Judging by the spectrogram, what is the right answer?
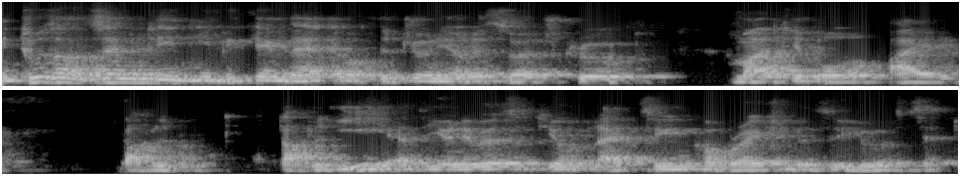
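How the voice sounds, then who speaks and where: The pace is fairly quick. Room echo is audible throughout. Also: man. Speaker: panel moderator. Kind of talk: speaker introductions. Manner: halting.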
